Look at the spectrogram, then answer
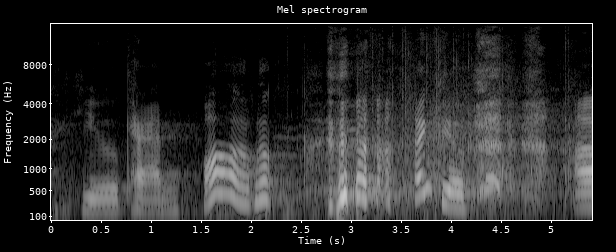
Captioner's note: applause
